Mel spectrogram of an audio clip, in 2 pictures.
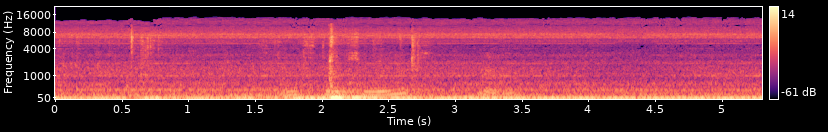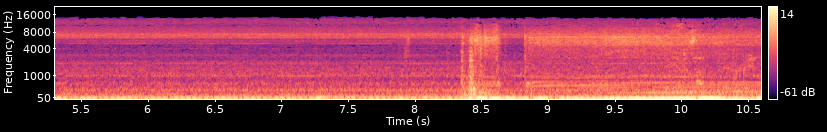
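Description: Off-road 4x4's engine running at low revs, heard from inside the cab as a steady low rumble, with a few knocks and rattles from the vehicle, one about two seconds in and a louder one near the end.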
